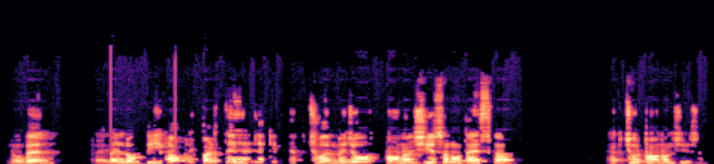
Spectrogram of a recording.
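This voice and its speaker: Mellow-voiced chatty physics teacher, man. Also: on the high side, dull audio. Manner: chatty, asks the class questions, jokes and digresses. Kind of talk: classroom lecture.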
